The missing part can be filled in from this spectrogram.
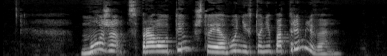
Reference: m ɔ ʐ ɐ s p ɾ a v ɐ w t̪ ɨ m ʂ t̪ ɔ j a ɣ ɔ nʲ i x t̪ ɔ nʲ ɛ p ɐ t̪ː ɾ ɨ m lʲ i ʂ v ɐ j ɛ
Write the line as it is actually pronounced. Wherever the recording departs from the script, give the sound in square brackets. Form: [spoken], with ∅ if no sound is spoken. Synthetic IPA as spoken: m ɔ ʐ ɐ s p ɾ a v ɐ w t̪ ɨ m ʂ t̪ ɔ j a ɣ ɔ nʲ i x t̪ ɔ nʲ ɛ p [a] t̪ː ɾ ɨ m lʲ i [∅] v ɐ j ɛ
